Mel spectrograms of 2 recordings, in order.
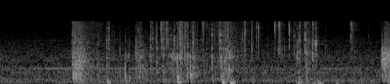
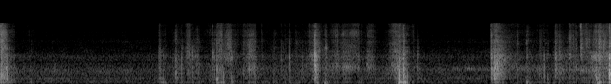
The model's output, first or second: second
